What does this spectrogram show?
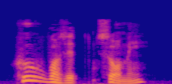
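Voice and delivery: curious, inquisitive. Tim asks Poirot who it was that saw him, curious. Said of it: "Tim asked curiously".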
